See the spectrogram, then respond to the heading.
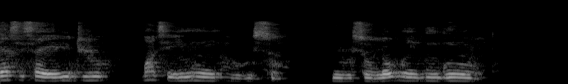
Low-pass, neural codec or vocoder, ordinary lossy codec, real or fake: none; codec, 16 kHz, 4 kbps, FreqCodec, larger model; none; fake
